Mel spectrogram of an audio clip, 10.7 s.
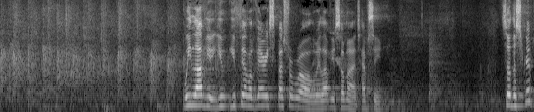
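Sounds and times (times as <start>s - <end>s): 
crowd applause: 0.0s - 4.8s
speech: 3.7s - 7.8s, 10.1s - 10.6s.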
